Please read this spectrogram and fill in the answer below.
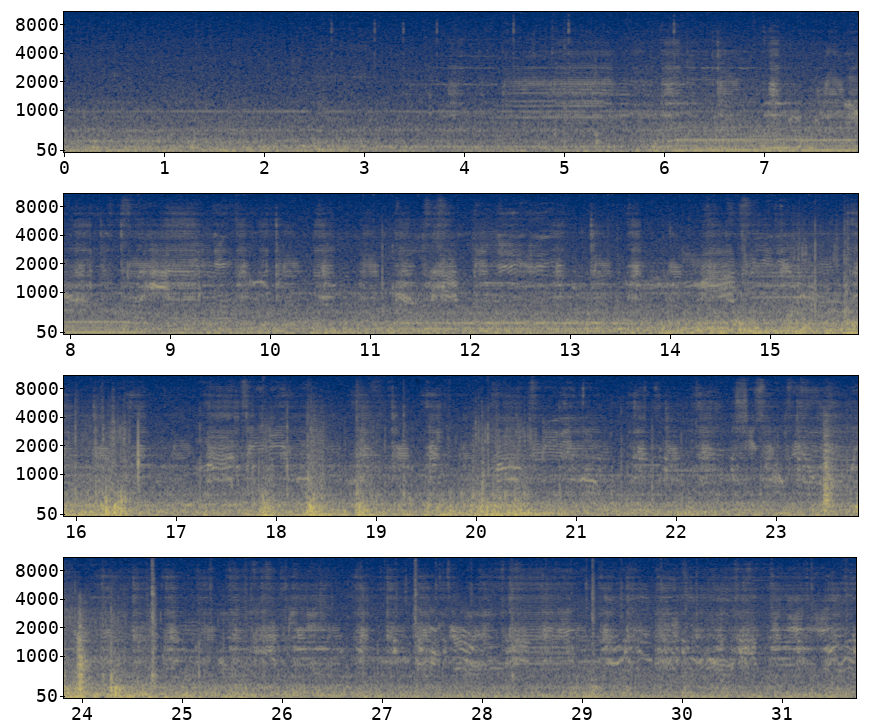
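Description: Road and engine noise inside a moving car's cabin, a steady low rumble with louder peaks about halfway through, mixed with speech and music.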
